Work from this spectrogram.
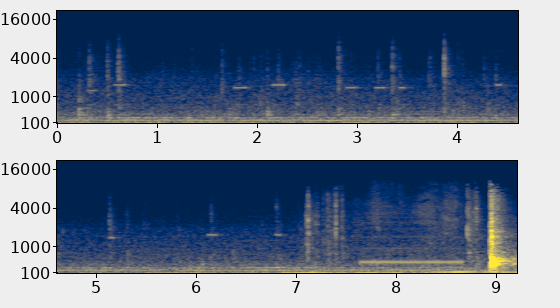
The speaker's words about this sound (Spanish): Deja el papelillo en el escritorio y descuelga el auricular. Marca un número en el teléfono.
